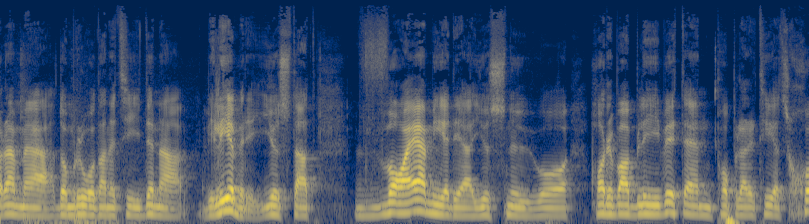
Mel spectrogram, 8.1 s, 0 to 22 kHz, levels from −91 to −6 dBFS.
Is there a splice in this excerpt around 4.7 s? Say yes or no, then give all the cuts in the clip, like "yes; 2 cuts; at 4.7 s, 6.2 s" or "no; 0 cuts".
no; 0 cuts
